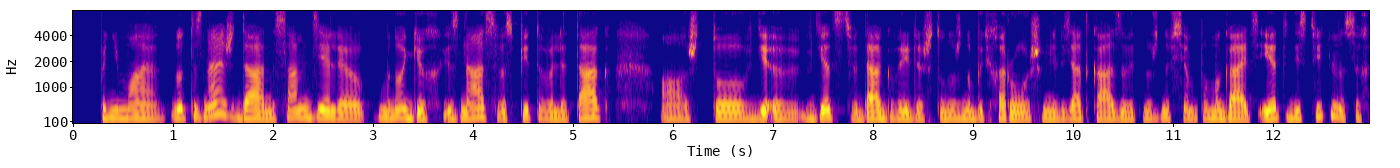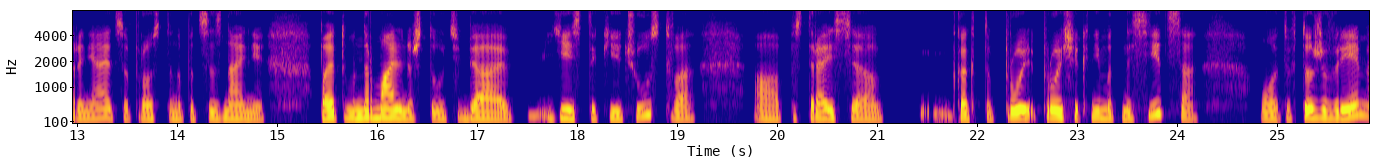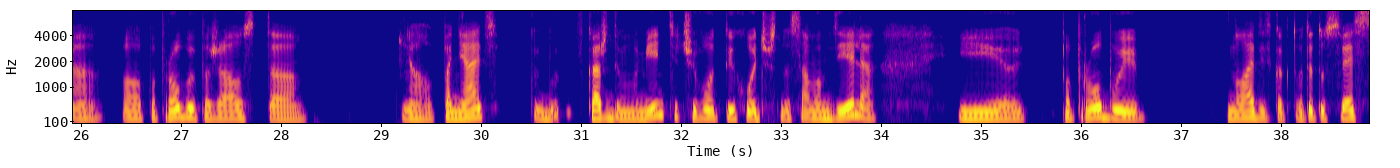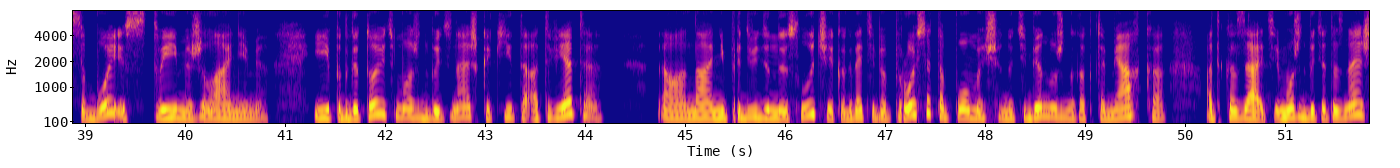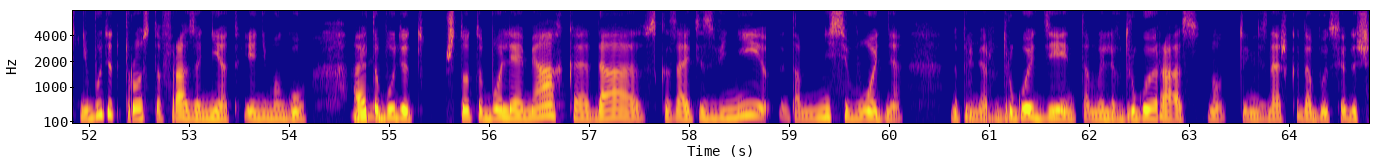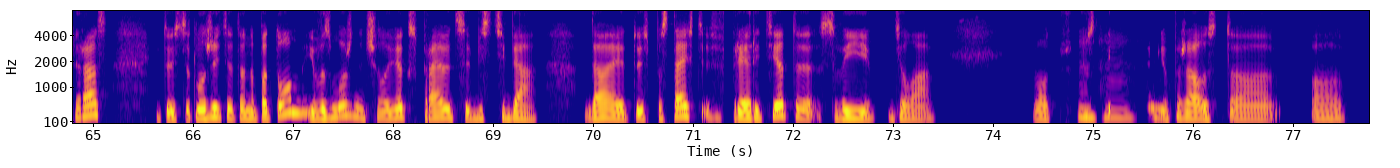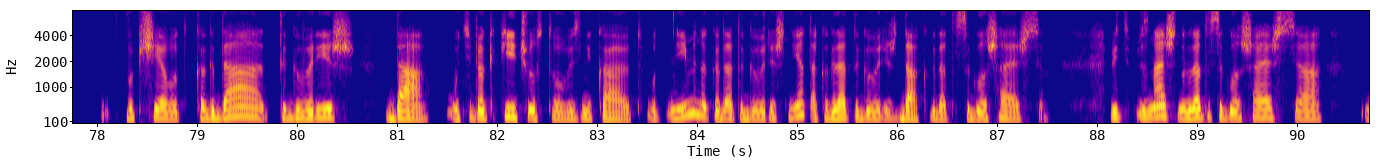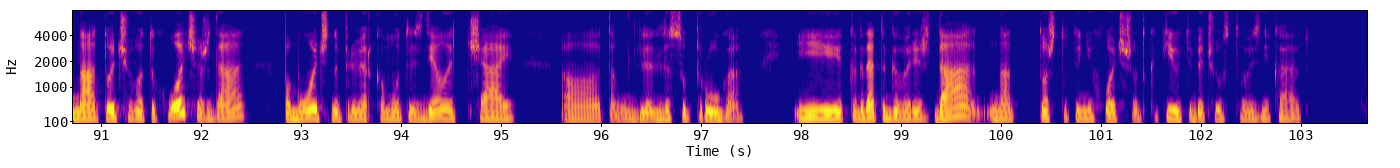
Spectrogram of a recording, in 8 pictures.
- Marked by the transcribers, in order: tapping; other background noise
- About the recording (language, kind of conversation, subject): Russian, advice, Почему мне трудно говорить «нет» из-за желания угодить другим?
